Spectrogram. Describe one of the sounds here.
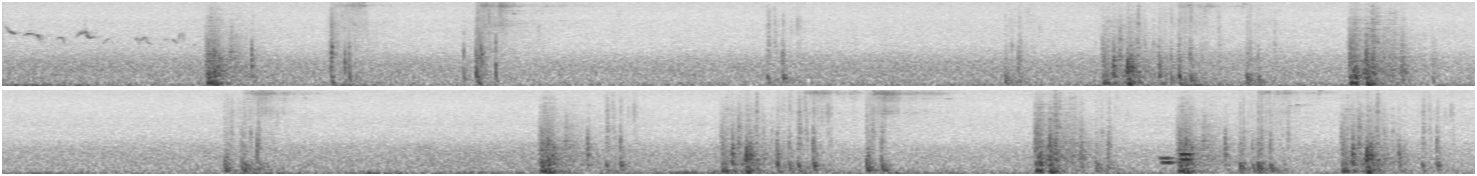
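Wooden pieces knock and thud into place, one after another.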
